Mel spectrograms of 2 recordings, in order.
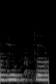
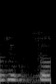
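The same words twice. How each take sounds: The two takes are said the same way.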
